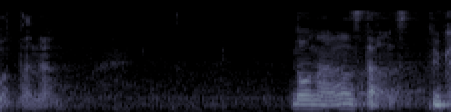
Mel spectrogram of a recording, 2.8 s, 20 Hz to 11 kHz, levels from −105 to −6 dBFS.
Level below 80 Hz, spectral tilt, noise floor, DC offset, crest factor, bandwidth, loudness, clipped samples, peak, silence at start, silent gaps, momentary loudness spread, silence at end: under -90 dBFS; -4.5 dB/octave; -87 dBFS; under 0.1%; 22 dB; 7.6 kHz; -60 LUFS; under 0.1%; -40 dBFS; 0 s; none; 10 LU; 0 s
